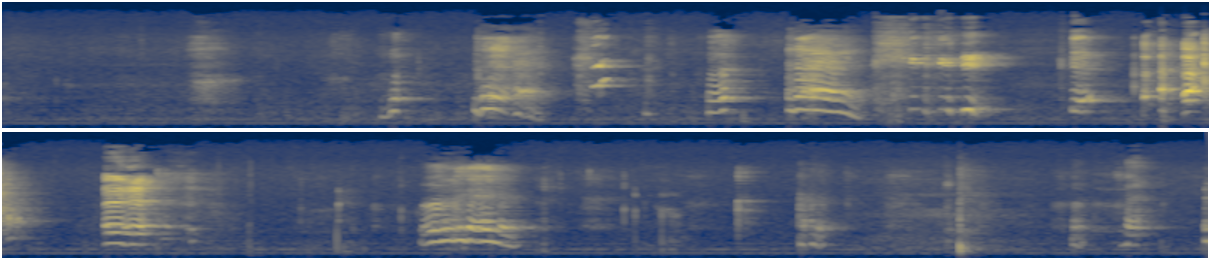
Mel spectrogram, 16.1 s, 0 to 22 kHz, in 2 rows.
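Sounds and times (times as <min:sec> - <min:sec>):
baby giggling and laughing: 0:02.5 - 0:09.4, 0:10.8 - 0:11.6.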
